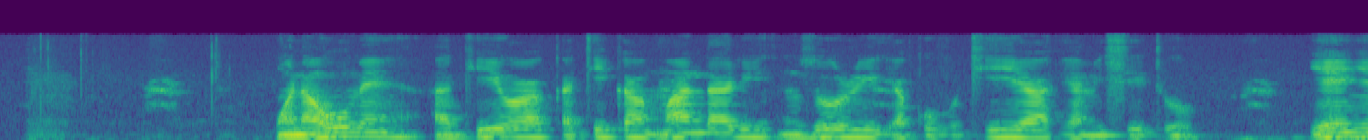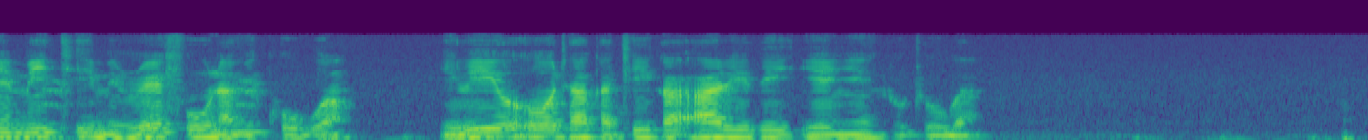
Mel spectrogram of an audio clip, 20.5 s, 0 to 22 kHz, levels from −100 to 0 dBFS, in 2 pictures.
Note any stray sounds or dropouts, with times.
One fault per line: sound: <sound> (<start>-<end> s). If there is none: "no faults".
no faults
